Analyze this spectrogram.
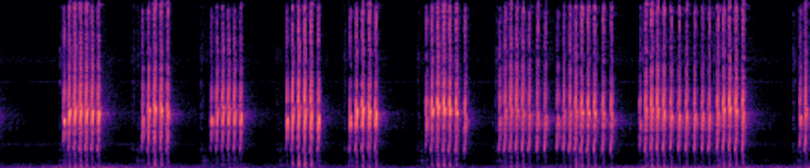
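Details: Energetic small bird song given while dancing: repeated dry buzzy pulsed bursts, about two per second at first, lengthening into longer rattles toward the end.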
